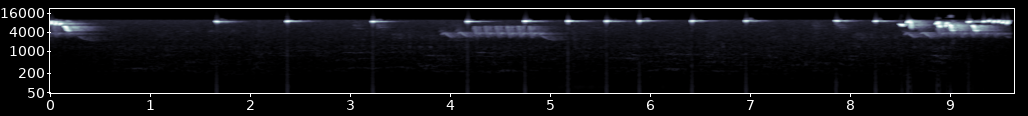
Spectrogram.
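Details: A caged saffron finch gives sharp, high whistled notes at an uneven pace, broken by bursts of rapid, buzzy trills at the start, middle and end.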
